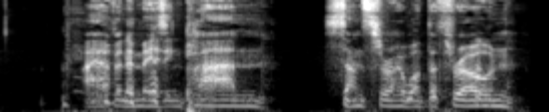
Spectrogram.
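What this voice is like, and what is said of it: Impression of a TV character's odd accent. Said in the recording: “doing a bad Peter Baelish impression ... Aidan Gillen's Peter Baelish voice ... I've been honing his crazy, crazy accent”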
